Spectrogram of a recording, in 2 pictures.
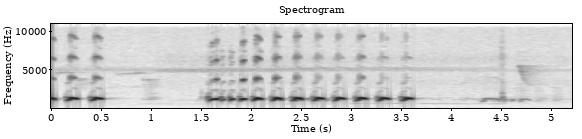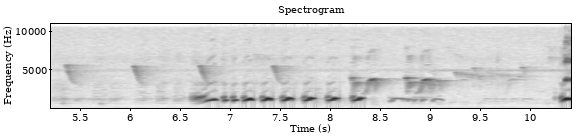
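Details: Local zebra dove song used as a lure for silent doves: rapid runs of rolling cooing notes, about ten per burst, then softer trailing coos, with quiet gaps and a faint higher chirp between bursts.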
